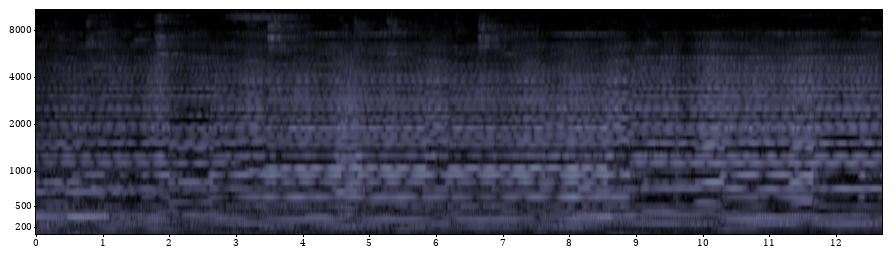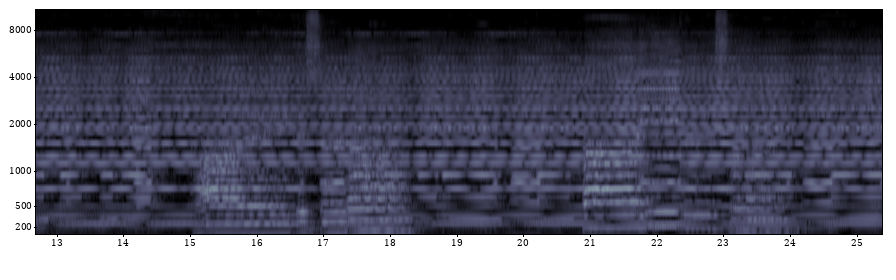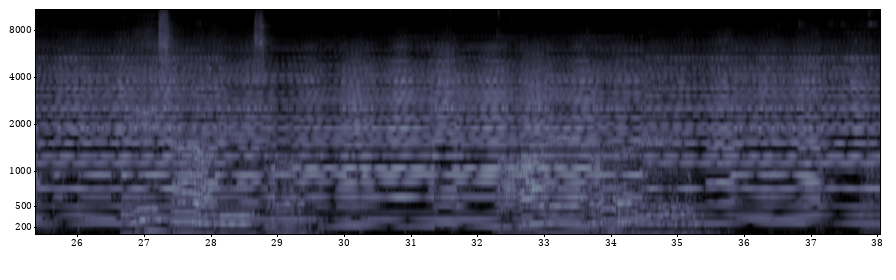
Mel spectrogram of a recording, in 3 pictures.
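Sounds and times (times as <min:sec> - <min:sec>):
devotional chanting music: 0:00.0 - 0:38.0
gliding melody: 0:00.0 - 0:38.0
reed organ chords: 0:00.0 - 0:38.0.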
